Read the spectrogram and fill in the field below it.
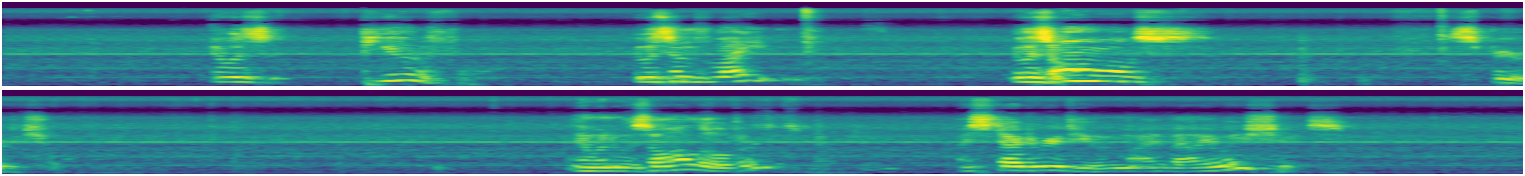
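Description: An elderly man speaks with animation into a microphone, heard over a loudspeaker, in short bursts with pauses.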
